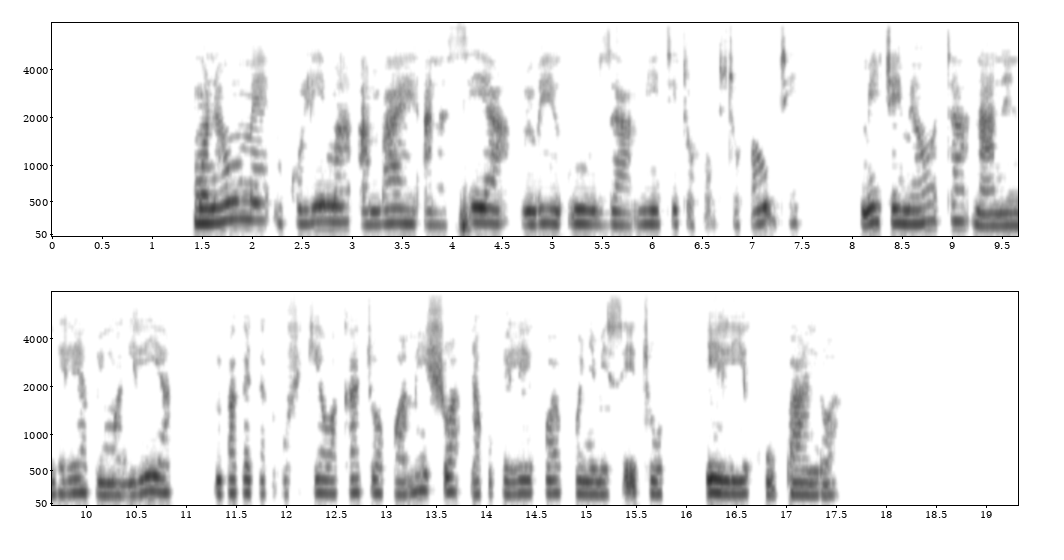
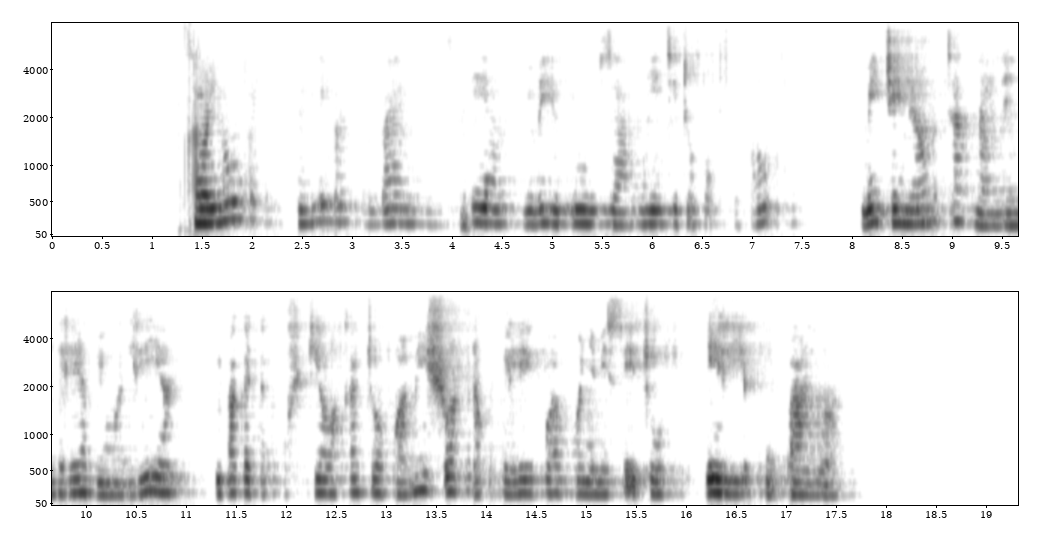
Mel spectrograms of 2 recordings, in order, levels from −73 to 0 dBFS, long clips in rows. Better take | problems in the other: first | noise reduction (neural mask model DeepFilterNet 3)

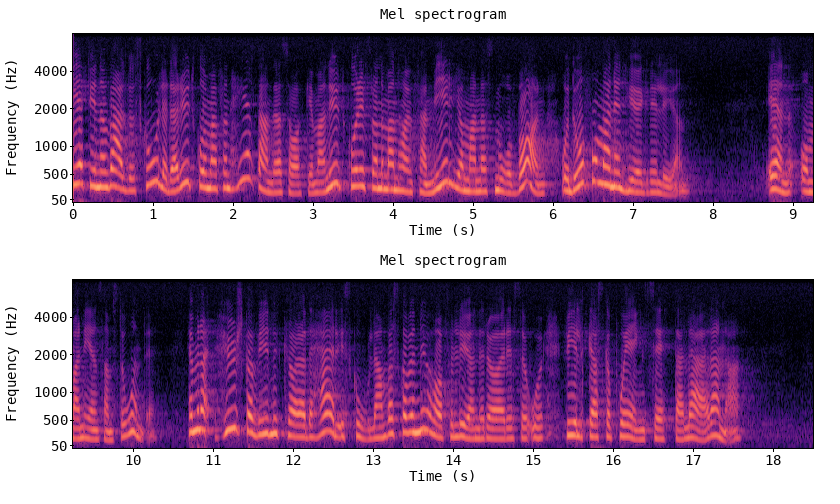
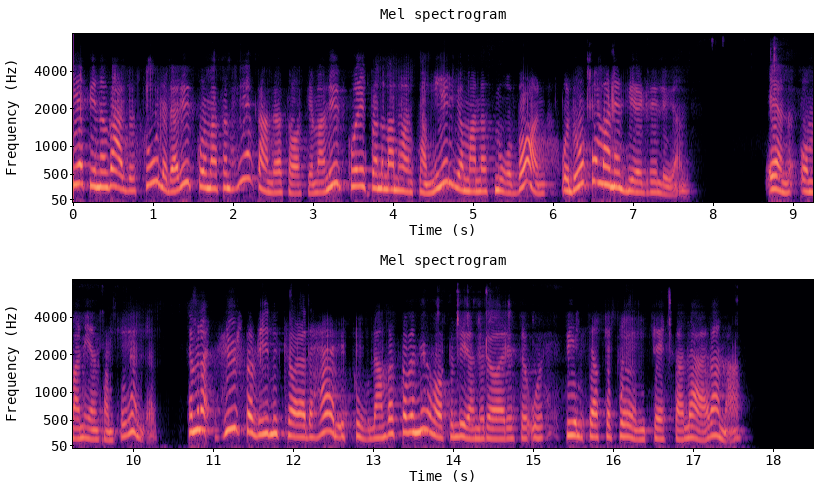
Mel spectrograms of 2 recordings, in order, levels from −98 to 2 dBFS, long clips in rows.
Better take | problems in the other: first | noise reduction (neural mask model Resemble Enhance denoiser)

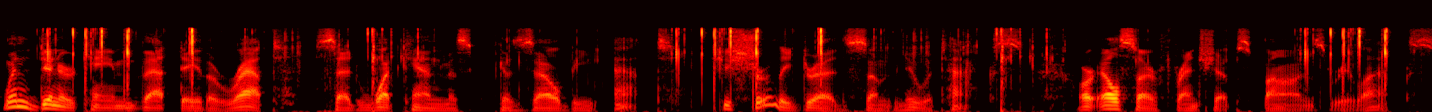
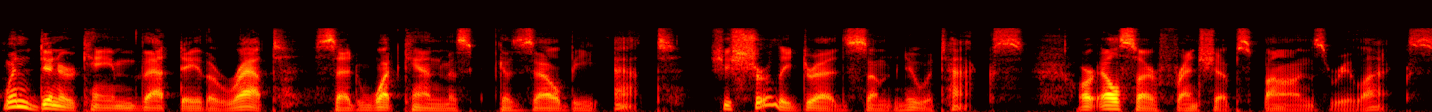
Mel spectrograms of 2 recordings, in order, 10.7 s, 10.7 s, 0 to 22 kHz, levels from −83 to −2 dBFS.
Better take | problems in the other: second | noise reduction (classical method spectral subtraction)

